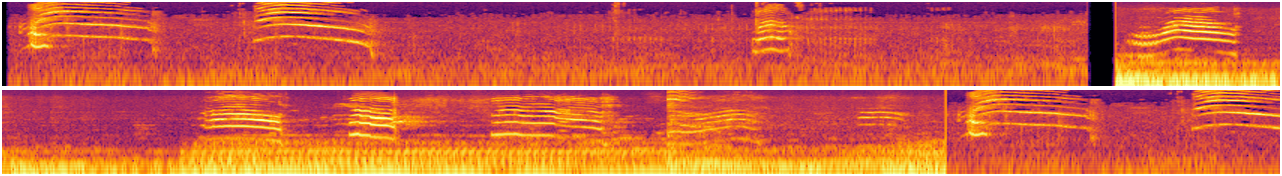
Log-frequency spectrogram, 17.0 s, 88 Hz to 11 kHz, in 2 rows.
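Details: 26-day-old kittens walking outdoors with their mother, giving repeated high arched meows in quick bursts, several overlapping, with a loud low rumbling background noise in the middle.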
